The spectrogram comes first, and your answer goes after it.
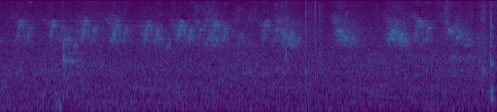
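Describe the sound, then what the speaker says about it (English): Small birds chirp faintly in the distance, repeated short tweets over a quiet, steady background hiss with no talking. "The birds are chirping. That's a pleasant sound"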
